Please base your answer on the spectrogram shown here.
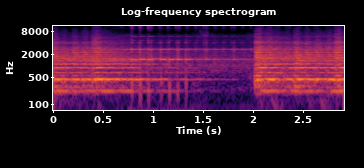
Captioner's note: phone alarm ringing; suspenseful music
